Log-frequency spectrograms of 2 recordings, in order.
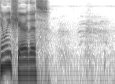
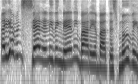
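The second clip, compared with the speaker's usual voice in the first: high, fast and disgusted; rattled and disgusted, pitched up; grossed out; 9 semitones higher, faster than usual. Real, not acted. Reacting to the movie in disgust.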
